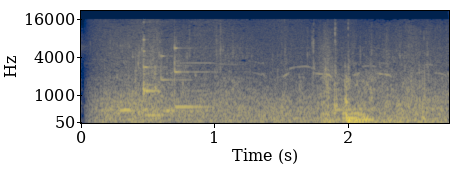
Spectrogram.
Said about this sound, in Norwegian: En eh, godt voksen mann sitter alene i en båt ute på havet og fisker, og så får han en SMS.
